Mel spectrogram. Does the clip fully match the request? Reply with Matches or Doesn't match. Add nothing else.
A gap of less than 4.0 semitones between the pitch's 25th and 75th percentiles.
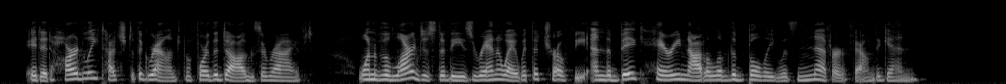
Matches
